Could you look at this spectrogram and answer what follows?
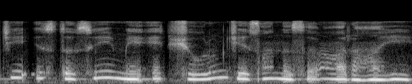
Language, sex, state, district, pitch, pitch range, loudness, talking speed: Hindi, female, Arunachal Pradesh, Papum Pare, 255 Hz, 235-270 Hz, -12 LUFS, 160 wpm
